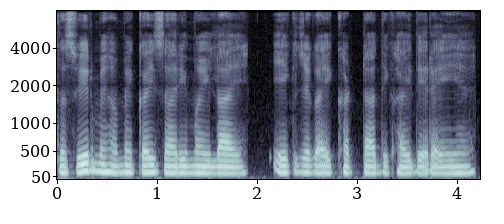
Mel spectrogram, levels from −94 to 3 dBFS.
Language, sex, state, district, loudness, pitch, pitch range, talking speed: Hindi, male, Jharkhand, Ranchi, -16 LUFS, 120 Hz, 115-125 Hz, 185 wpm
